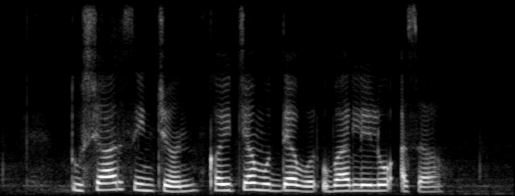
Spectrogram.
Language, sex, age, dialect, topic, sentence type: Marathi, female, 18-24, Southern Konkan, agriculture, question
